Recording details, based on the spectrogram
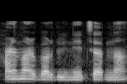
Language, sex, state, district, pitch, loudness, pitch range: Kannada, male, Karnataka, Shimoga, 115 Hz, -17 LUFS, 115-120 Hz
